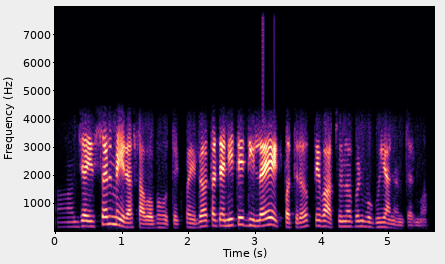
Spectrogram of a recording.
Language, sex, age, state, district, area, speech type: Marathi, female, 60+, Maharashtra, Kolhapur, urban, conversation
